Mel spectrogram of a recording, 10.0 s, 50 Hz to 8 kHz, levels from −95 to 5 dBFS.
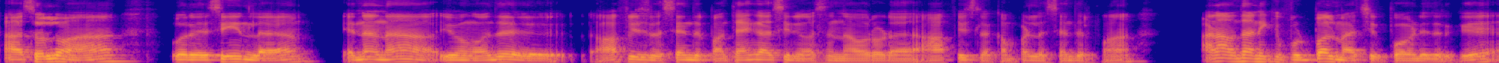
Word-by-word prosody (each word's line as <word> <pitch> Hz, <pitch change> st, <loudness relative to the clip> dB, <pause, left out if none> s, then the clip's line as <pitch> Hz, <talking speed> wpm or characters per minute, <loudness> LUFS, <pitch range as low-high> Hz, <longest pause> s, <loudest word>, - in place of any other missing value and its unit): அவன் 115 Hz, 0 st, +2 dB
சொல்லுவான். 125 Hz, -3 st, +3 dB, 0.5 s
ஒரு 110 Hz, -1 st, +7 dB
சீன்ல 120 Hz, -6 st, +4 dB, 0.6 s
என்னான்னா, 115 Hz, +1 st, +2 dB, 0.3 s
இவுங்க 105 Hz, -2 st, +3 dB
வந்து 120 Hz, +4 st, +2 dB, 0.7 s
ஆஃபீஸ்ல 115 Hz, -4 st, 0 dB
சேந்துருப்பான். 105 Hz, -5 st, 0 dB
தேங்கா 110 Hz, +2 st, +1 dB
சீனிவாசன் 90 Hz, -1 st, -2 dB
அவரோட 90 Hz, 0 st, -1 dB, 0.3 s
ஆபீஸ்ல 100 Hz, -2 st, -4 dB
கம்பெனில 90 Hz, +1 st, -3 dB
சேந்திருப்பான். -, -, -5 dB, 0.5 s
ஆனா, 145 Hz, -, +2 dB
வந்து 145 Hz, +1 st, +3 dB
அன்னைக்கு 130 Hz, -3 st, 0 dB
புட்பால் 115 Hz, +4 st, +3 dB
மேட்ச்க்கு 95 Hz, -, -2 dB
போவேண்டியததிருக்கு. 90 Hz, -2 st, 0 dB
105 Hz, 125 wpm, -22 LUFS, 95-120 Hz, 0.7 s, ஒரு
